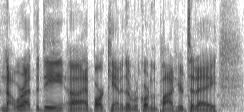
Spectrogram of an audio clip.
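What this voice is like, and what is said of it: Worn-out, strained voice. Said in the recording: “My voice is toast. ... You did a whole 2 hours.”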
